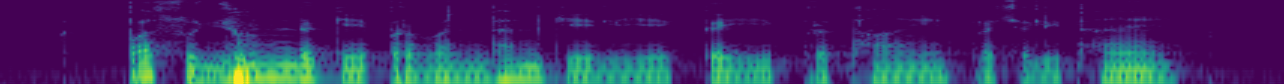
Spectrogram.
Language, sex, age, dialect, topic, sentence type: Hindi, male, 31-35, Marwari Dhudhari, agriculture, statement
